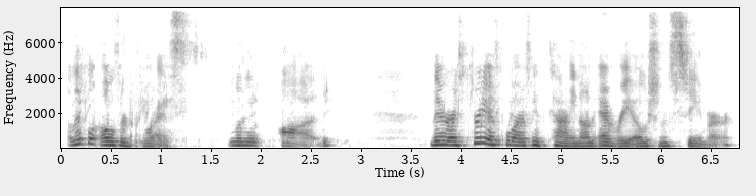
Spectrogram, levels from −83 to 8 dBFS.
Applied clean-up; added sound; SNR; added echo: neural mask model DeepFilterNet 3.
